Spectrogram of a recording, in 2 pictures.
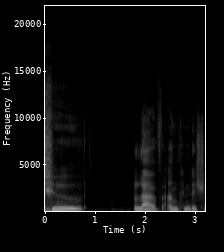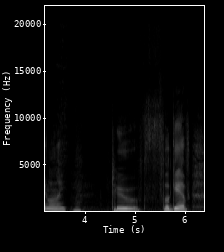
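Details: Real-life speech from a woman, an actress, who has cerebral palsy; dysarthria (cerebral palsy).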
